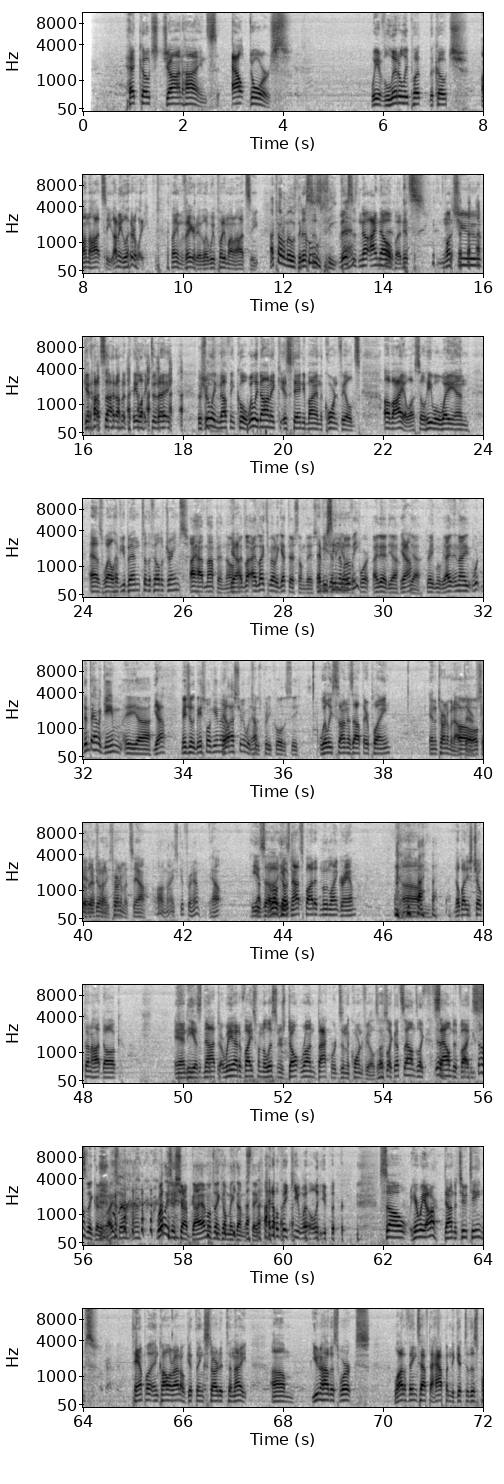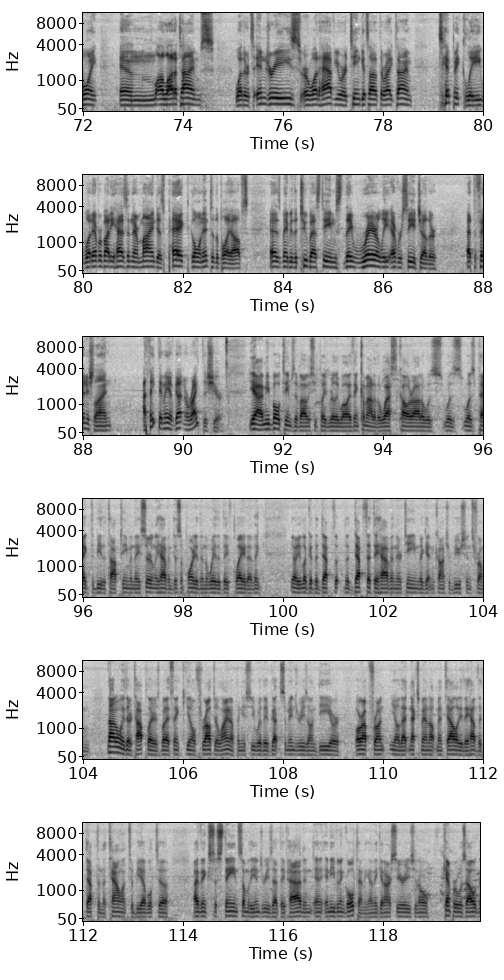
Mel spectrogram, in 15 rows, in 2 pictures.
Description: Nashville Predators Head Coach John Hynes joins the guys for 615 Day at Ford Ice Center in Antioch to talk about the 2021-22 season.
